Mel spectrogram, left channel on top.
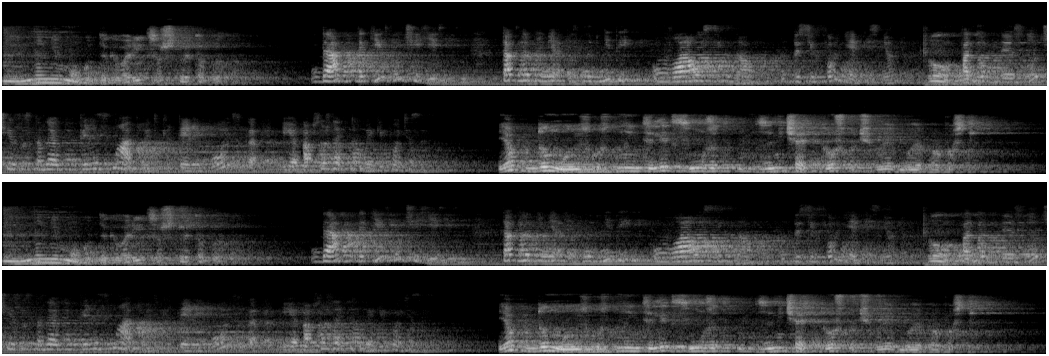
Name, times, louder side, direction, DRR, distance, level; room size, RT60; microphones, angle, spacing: voice 1, 0.0-2.4 9.3-9.8 15.4-20.2, left 1 dB, 10° left, -4 dB, 1.7 m, -25 dB
voice 2, 3.1-3.4 3.7-4.4 4.7-6.3 6.5-7.5 7.8-9.0 9.6-14.7, left 2 dB, 45° left, -4 dB, 4.0 m, -28 dB
sound 1, 4.2-13.5, left 1 dB, 50° right, 7.8 m, -42 dB
28.5 x 24.5 x 4.4 m, 2.3 s
head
